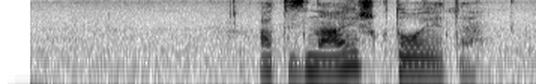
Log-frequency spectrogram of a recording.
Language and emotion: Russian, neutral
